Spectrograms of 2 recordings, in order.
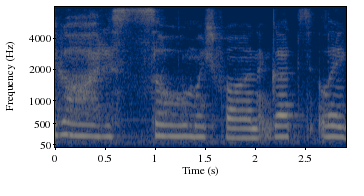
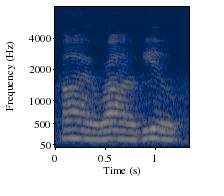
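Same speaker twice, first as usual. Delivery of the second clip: dog's voice; 5 semitones lower, 3 dB quieter, slower than usual. Pretend. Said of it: "You're gonna say, "I love you"?".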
